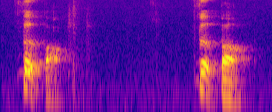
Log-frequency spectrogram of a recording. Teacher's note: then spondee is stressed stressed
